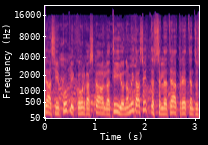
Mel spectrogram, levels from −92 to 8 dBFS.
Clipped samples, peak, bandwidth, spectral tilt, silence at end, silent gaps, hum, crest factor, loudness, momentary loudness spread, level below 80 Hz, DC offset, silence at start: under 0.1%; 0 dBFS; 17.5 kHz; -5 dB/octave; 0 s; none; none; 12 dB; -13 LUFS; 2 LU; -54 dBFS; under 0.1%; 0 s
